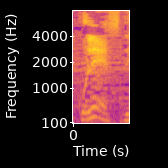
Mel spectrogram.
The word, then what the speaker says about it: culés: Y de ahí lo de culés, dice, con el acento en la E. Dice, en catalán, lógico.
